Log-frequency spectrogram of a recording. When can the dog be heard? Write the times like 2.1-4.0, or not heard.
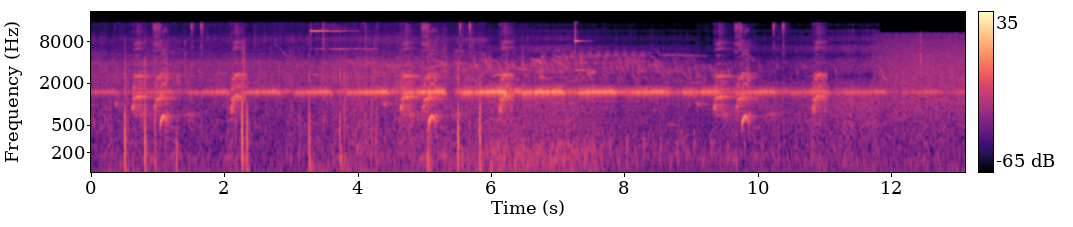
0.3-2.4, 4.3-6.3, 9.1-11.1.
